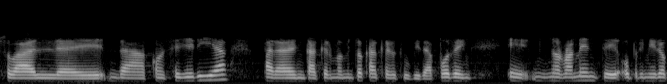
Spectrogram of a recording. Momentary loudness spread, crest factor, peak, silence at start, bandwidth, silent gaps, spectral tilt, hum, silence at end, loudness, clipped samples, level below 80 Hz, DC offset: 7 LU; 18 dB; -10 dBFS; 0.05 s; 4.1 kHz; none; -2 dB/octave; none; 0 s; -28 LUFS; under 0.1%; -72 dBFS; under 0.1%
